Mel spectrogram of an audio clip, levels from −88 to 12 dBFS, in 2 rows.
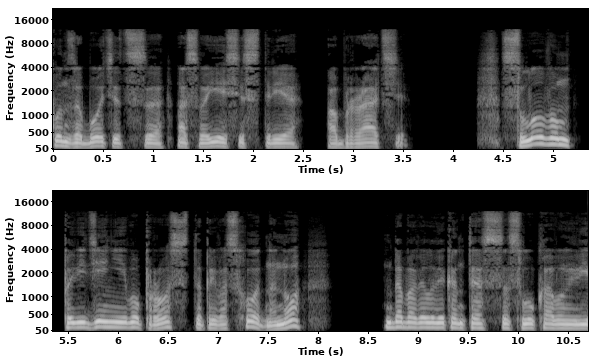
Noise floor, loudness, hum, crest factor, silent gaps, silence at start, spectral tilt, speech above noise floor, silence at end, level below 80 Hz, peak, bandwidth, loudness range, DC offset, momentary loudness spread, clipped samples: under -90 dBFS; -17 LUFS; none; 14 dB; 2.54-2.73 s, 3.63-4.23 s, 5.29-5.47 s, 8.20-8.65 s; 0 s; -6 dB/octave; over 74 dB; 0 s; -48 dBFS; -2 dBFS; 12.5 kHz; 5 LU; under 0.1%; 10 LU; under 0.1%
